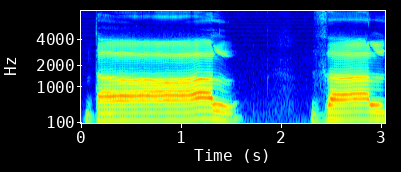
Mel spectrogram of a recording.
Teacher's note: জাল জিহ্বার আগা দাঁতের আগায় নরম করে।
